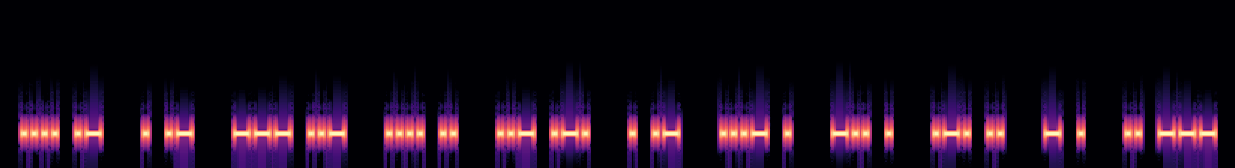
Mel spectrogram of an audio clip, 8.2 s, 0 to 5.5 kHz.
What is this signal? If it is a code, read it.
Morse code, heard as a keyed tone, about 35 wpm, 550 Hz. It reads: HA EA OU HI UR EA VE DE RI TE IO
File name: n-grams / 2-grams 35 30 WPM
